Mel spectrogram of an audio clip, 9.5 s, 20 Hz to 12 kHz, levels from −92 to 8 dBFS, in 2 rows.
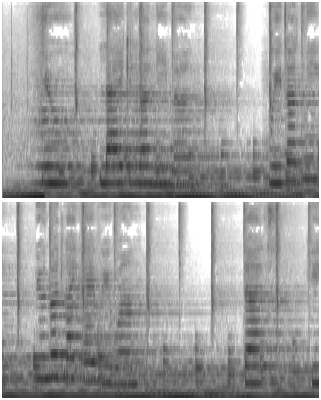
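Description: Nothing in the audio stands out as a technical fault; there's nothing here to flag.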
